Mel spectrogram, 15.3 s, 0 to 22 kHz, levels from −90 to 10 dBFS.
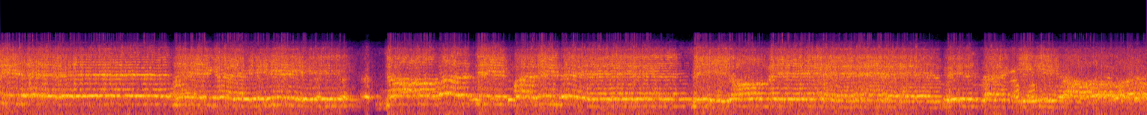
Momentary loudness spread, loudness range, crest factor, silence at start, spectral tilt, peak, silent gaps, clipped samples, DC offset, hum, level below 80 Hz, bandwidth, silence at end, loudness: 3 LU; 1 LU; 8 dB; 0 s; -5 dB/octave; 0 dBFS; none; under 0.1%; under 0.1%; none; -36 dBFS; 7.6 kHz; 0 s; -7 LUFS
